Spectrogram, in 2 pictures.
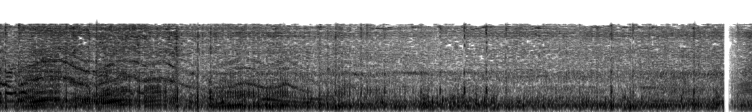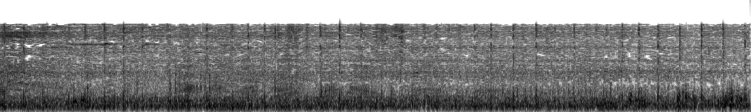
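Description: Trials motorcycle engine revving up and down in quick blips as the bike picks its way over rough ground, loudest in the first few seconds. After a brief dropout a little over seven seconds in, the engine runs on more steadily with a light clatter.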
